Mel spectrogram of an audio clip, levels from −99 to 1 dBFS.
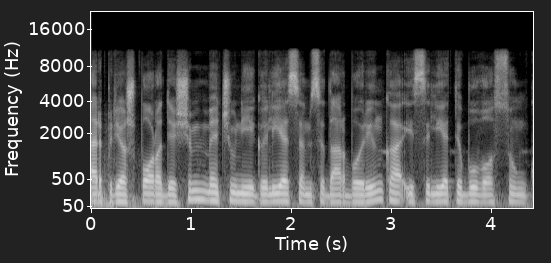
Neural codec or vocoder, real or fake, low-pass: autoencoder, 48 kHz, 128 numbers a frame, DAC-VAE, trained on Japanese speech; fake; 10.8 kHz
